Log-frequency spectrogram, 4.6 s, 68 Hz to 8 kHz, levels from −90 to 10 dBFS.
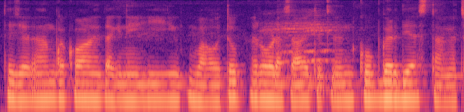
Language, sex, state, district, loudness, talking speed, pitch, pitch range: Konkani, male, Goa, North and South Goa, -15 LUFS, 205 wpm, 120 Hz, 115-120 Hz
